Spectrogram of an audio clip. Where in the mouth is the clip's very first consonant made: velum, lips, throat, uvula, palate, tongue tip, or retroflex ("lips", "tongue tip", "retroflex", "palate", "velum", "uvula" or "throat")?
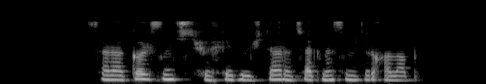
tongue tip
